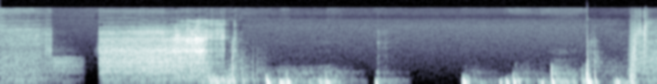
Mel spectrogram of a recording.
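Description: Irregular low thumps and rumbles on a phone microphone, like wind buffeting or the phone being handled, after a rising hiss. The audio cuts out to total silence twice, briefly.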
